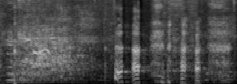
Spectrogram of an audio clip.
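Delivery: long breathy laugh, falling; long airy laugh. Real, not acted. Amused by his own story.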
